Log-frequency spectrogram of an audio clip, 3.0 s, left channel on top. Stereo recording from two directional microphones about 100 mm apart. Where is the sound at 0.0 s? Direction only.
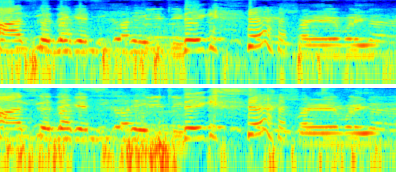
75° left (ahead or behind).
